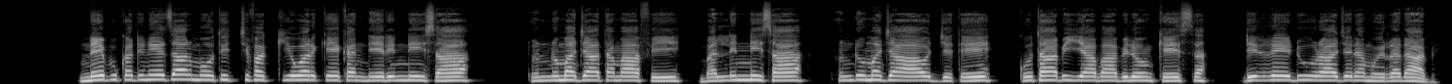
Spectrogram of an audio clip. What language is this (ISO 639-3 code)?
orm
